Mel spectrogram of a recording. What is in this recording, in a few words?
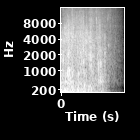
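Se Dungeon Door; Etrian Odyssey III HD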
